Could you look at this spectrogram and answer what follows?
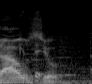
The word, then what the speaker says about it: Drauzio: Foi na padaria, descobri que o doutor, doutor Braulio, Braulio Vazela, ele falou que. – Varela. Tem... Drauzio. – Isso, Braulio Varela.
